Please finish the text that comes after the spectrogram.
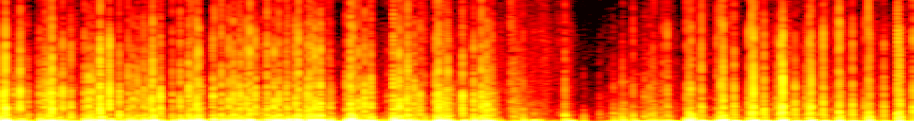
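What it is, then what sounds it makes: Cardboard tissue box. A hollow, printed cardboard Scotties tissue box is held close to the mic and tapped and scratched with fingertips and nails. The result is a fast, irregular run of deep, hollow thuds that die away almost instantly, with scratchy rustling mixed in. The tapping eases briefly just before the three-second mark, then picks up again.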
